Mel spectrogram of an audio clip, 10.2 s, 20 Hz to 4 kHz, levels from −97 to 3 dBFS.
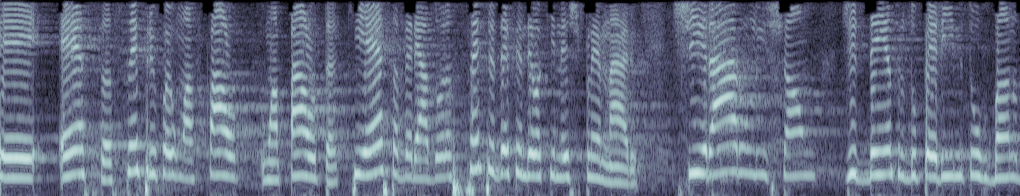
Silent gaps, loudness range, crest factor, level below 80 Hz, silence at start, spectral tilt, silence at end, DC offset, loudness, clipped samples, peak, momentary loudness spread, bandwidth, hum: none; 1 LU; 12 dB; -38 dBFS; 0 s; -9.5 dB/octave; 0 s; under 0.1%; -20 LUFS; under 0.1%; -8 dBFS; 8 LU; 4 kHz; none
